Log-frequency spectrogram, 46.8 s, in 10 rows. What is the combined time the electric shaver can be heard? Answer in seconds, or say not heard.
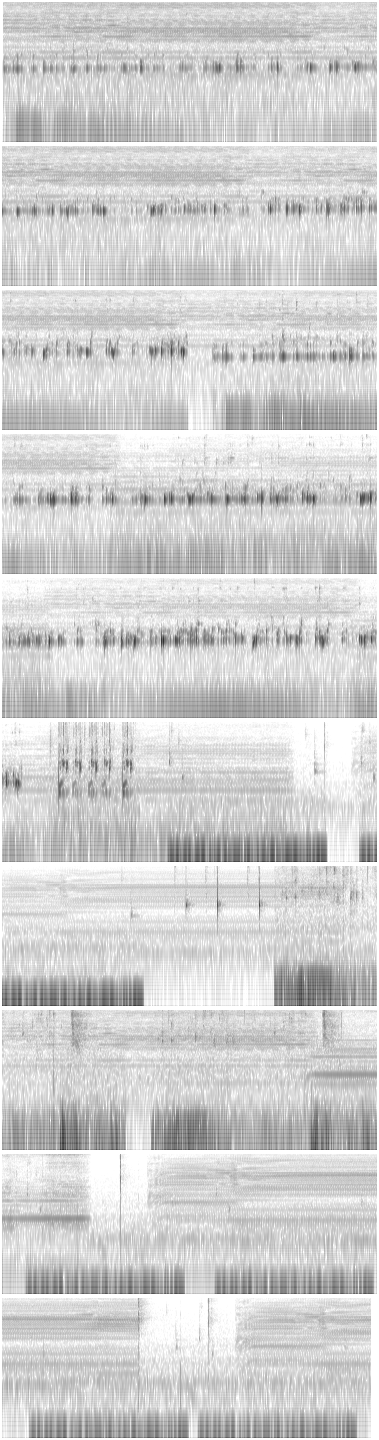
47 s.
